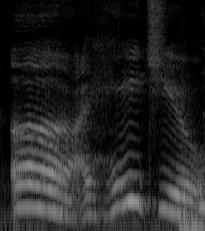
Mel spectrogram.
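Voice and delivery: loud groan, then slow, heavy dislike; mock grumpy disgust. Young patient to cheerful morning nurse, mock grumpy disgust.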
